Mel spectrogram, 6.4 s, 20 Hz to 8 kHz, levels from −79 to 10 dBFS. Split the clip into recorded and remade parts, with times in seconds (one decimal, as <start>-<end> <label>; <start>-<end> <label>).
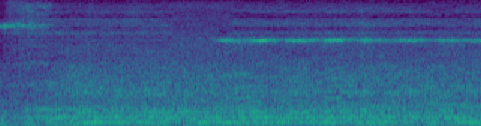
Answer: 0.0-2.3 remade; 2.3-3.1 recorded; 3.1-6.4 remade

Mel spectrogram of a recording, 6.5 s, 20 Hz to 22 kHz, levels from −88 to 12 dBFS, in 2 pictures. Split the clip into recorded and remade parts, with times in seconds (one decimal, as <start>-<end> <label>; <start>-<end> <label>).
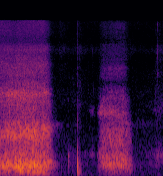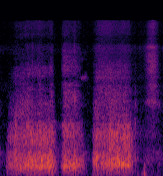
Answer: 0.0-1.1 remade; 1.1-5.0 recorded; 5.0-6.5 remade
